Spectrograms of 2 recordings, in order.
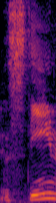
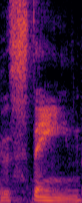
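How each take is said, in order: First: The ending is said with an 'ee' vowel. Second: The ending is said with an 'ay' vowel. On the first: "Do you say the Steen" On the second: "or do you say the Stain?"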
